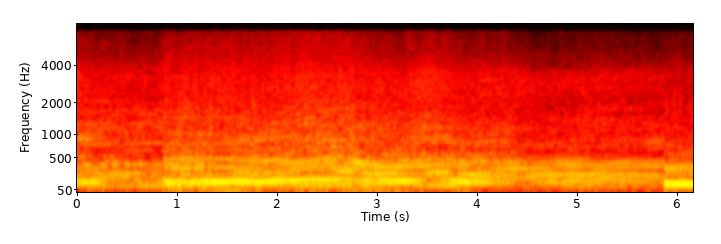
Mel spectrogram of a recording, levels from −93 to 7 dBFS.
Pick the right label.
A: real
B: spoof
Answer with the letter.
A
